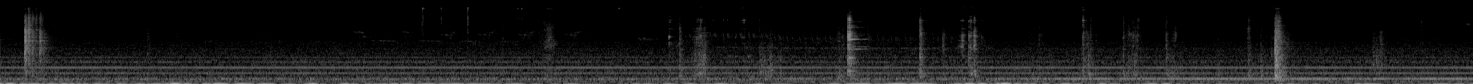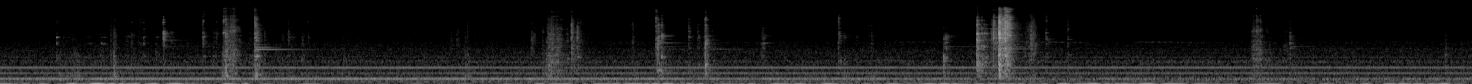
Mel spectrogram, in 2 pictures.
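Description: Steel parts handled on a steel welding table: square-tube arms and an angle bracket clink and knock now and then as an arm is set into the bracket and lined up, with the sharpest knock about 25 seconds in. A steady hum of a few fixed tones runs underneath.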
